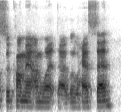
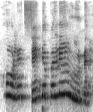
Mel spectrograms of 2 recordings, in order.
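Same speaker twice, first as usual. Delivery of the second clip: much higher, airy mock-innocent voice; mock naive voice; 4 dB louder than usual. Mocking China's balloon plan to co-hosts, in a much higher mock-naive voice. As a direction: play it like a silly, cheerful idea.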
